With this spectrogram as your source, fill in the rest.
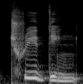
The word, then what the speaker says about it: treating: t가 모음과 모음 사이에 들어가면요 드처럼 발음이 납니다. God is treating 이런 식으로요.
